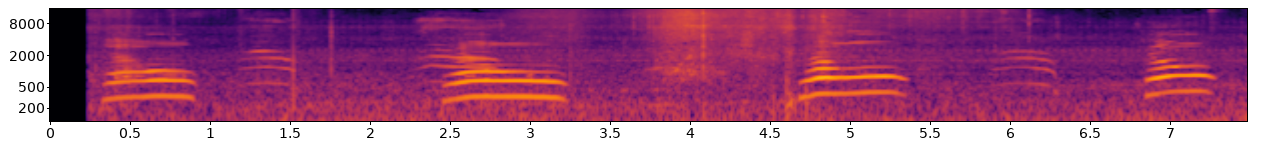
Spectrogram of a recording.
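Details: Palm-sized lost kitten crying from under a parked car before being rescued: four clear, drawn-out meows roughly every two seconds, each steady then falling slightly, with faint street noise between.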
